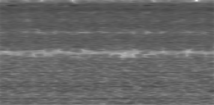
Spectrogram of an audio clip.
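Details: Brastemp tumble dryer after replacing the drum seal (gasket) that had caused noise, test run: smooth, even hum with a low steady rumble and no scraping, thumping or squeal; drum runs quietly and healthy.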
